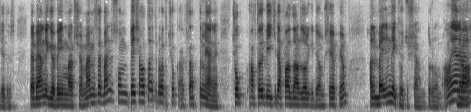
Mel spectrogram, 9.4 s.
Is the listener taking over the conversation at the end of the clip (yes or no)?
no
